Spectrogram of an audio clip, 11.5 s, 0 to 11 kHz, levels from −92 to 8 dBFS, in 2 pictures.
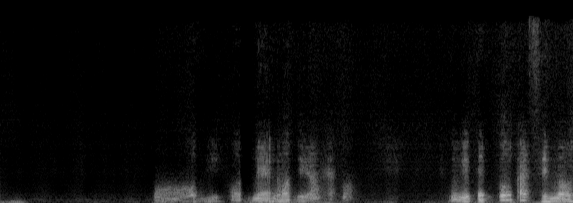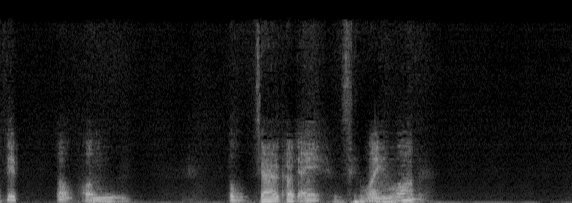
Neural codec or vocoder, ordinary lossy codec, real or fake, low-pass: codec, 44.1 kHz, 0.9 kbps, DAC; AAC, 48 kbps; fake; 9.9 kHz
